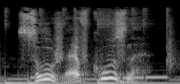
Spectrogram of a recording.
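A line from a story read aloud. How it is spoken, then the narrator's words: Surprised exclamation. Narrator (Russian): удивленно воскликнула Зарина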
